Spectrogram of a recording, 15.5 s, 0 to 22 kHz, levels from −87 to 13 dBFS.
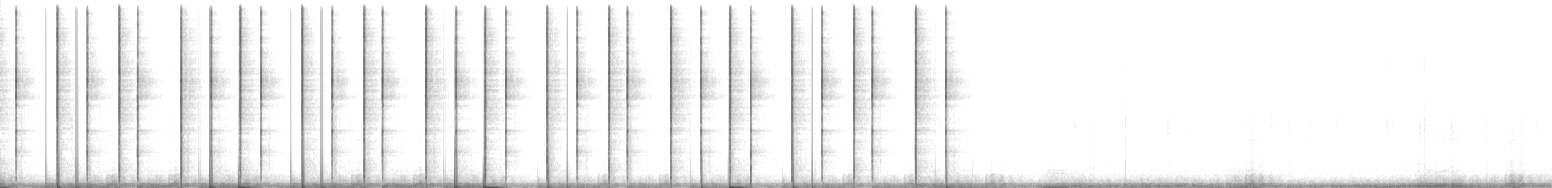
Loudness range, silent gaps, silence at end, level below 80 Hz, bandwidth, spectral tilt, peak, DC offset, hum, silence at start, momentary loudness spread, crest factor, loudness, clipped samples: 14 LU; none; 0 s; -44 dBFS; over 20 kHz; -3.5 dB/octave; 0 dBFS; under 0.1%; none; 0 s; 18 LU; 30 dB; -27 LUFS; under 0.1%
